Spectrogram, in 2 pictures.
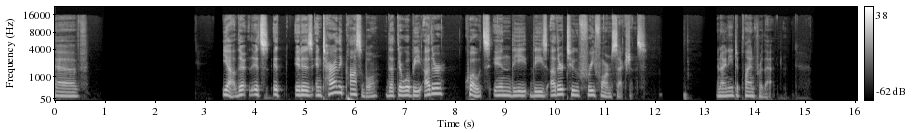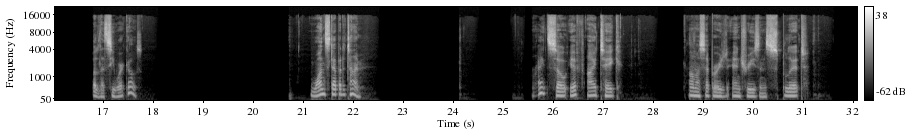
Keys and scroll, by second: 24.2 ctrl+Tab, 28.8 Return.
